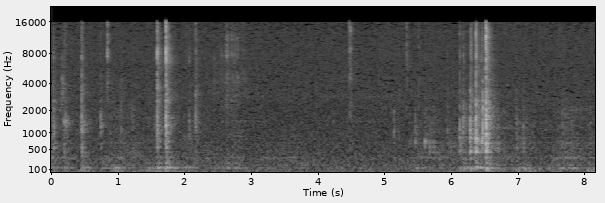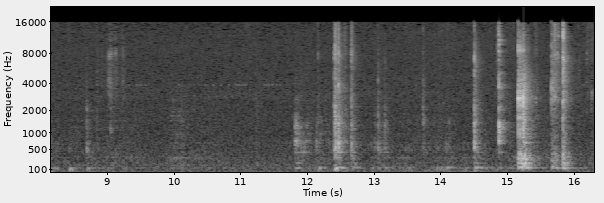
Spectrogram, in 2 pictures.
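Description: Sparse small clicks and taps of a small Phillips screwdriver and screws being refitted and hands pressing on a laptop keyboard, with quiet stretches between. The loudest cluster comes about six seconds in, and several more come in the last few seconds.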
